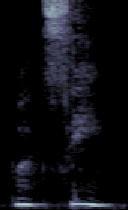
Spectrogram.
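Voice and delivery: unvoiced whisper. Whispered to listeners.

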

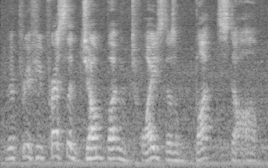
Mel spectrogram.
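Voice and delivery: ordinary talk, nothing marked

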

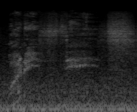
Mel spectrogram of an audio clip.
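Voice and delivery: hushed, voiceless question; stunned whisper. Real, not acted. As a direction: whisper it in alarm. Hushed after the shock.

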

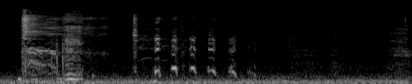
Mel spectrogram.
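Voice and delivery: wheezing silent laugh; high breathy laugh. Real, not acted. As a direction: laugh without voice. Laughing at backwards talk.

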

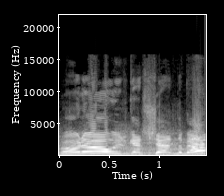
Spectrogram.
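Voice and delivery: high, loud panicked cry; alarmed shout. Real, not acted. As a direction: yell out in alarm. Shot in the back in game.

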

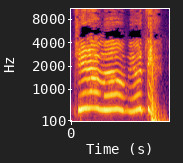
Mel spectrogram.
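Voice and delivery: very high, loud squeal; shrieked protest. Real, not acted. Telling companion to take the hand away, high shrieking protest. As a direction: shriek it at full voice.

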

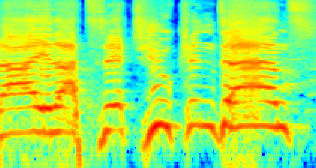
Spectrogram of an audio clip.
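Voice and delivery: loud, high shouting tree, slowing right down; mock shout. The tree shouting at dancing Theresa May, loud and high. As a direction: bellow it over the music. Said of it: "the tree is going".

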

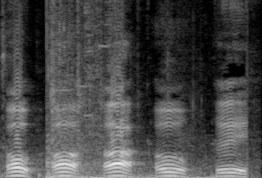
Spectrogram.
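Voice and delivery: frightened loud gasps, words stuck; real fright. Real, not acted. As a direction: blurt it out, jolted by a scare. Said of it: "So scared, couldn't even get the words out".

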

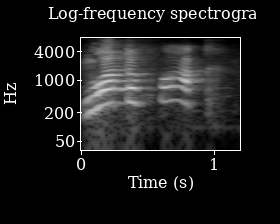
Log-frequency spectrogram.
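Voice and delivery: high, slow, drawn-out disbelief; stunned. Real, not acted. Gamer reacting to a glitch with friends, stunned. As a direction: let the shock stretch the words. Something weird happens.

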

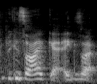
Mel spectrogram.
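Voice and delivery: ordinary delivery

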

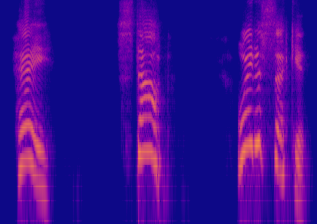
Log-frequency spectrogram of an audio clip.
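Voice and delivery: high, loud alarmed cries; panicked protest. A narrator's reading. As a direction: squeal in panic to make her stop. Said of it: "thought Fluffy".

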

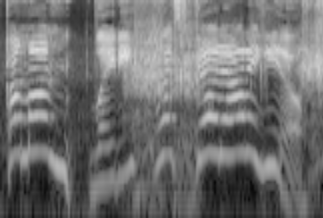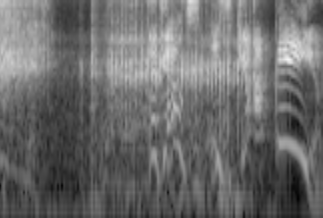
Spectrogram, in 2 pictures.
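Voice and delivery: high-pitched urgent yell; panicked cry. Acted. Engines urge each other to flee the ghost, panicked. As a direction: call out as you flee in fright.

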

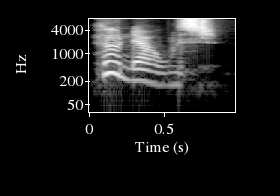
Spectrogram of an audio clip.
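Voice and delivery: ordinary delivery, nothing marked

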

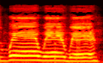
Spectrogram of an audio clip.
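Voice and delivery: put-on high whiny baby asking; crying baby voice. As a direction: wail it like a lost baby. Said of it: "So the baby cries".

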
